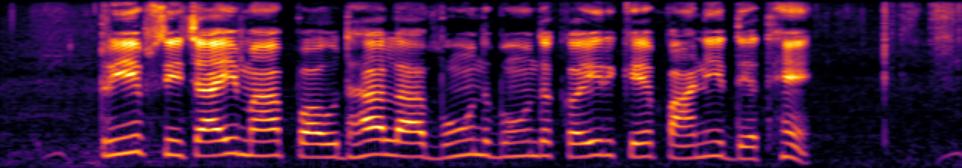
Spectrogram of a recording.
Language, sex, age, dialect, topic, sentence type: Chhattisgarhi, male, 18-24, Northern/Bhandar, agriculture, statement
